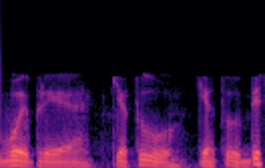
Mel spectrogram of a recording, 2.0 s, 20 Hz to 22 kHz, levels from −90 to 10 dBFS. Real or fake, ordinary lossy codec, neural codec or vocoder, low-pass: real; MP3, 32 kbps; none; 3.6 kHz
